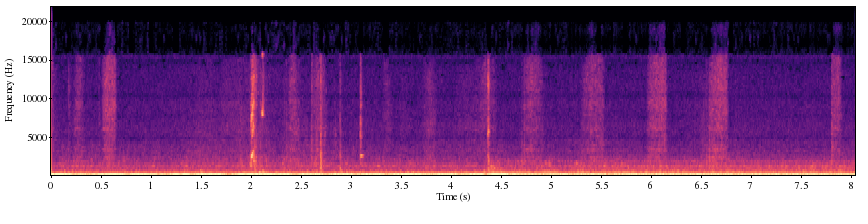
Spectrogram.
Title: R56 Mini Cooper rough idle problem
